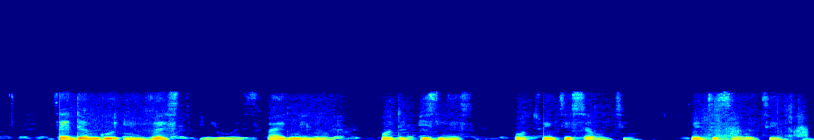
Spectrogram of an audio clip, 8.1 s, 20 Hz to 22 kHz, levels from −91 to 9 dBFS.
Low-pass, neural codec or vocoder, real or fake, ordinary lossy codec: none; none; real; none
